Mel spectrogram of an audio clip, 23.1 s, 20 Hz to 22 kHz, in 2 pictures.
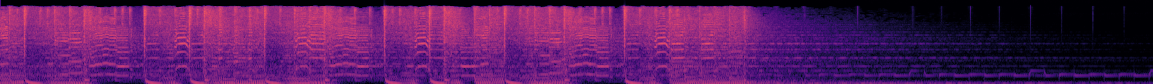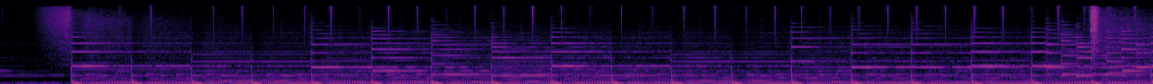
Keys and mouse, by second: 0.7 ctrl+z, 1.2-2.2 right drag, 2.2 shift+middle click, 2.3-5.5 shift+right drag, 3.3 r, 5.5 middle click, 6.2-7.9 right drag, 6.3 ctrl+z, 6.9 ctrl+z, 7.9 shift+middle click, 8.0-10.1 right drag, 8.4 r, 10.1 shift+middle click, 10.2-16.9 shift+right drag, 10.8 r, 13.1 r, 14.1 ctrl+z, 14.6 s, 15.5 ctrl+z, 16.4 click, 16.9 shift+middle click, 17.0-23.0 right drag, 19.4 g, 20.3 ctrl+z, 21.0 r, 22.1 ctrl+z, 22.4 r.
